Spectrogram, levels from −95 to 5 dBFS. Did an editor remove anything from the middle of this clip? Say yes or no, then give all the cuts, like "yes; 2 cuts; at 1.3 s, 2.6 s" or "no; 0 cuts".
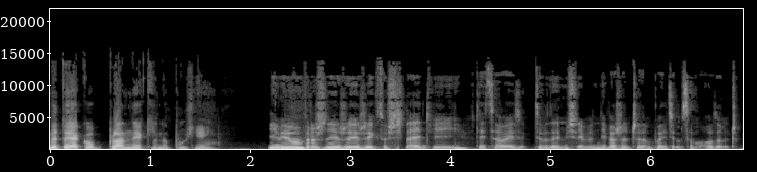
yes; 4 cuts; at 1.0 s, 3.5 s, 4.8 s, 5.3 s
